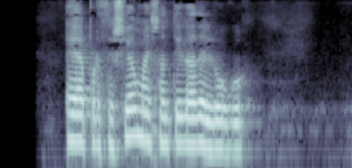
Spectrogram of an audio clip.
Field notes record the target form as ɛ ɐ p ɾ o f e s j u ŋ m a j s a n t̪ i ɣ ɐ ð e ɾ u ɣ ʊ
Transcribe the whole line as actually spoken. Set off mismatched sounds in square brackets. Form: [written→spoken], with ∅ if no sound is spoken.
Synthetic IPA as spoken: ɛ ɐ p ɾ o [f→θ] e s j [u→o] ŋ m a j s a n t̪ i ɣ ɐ ð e [ɾ→l] u ɣ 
